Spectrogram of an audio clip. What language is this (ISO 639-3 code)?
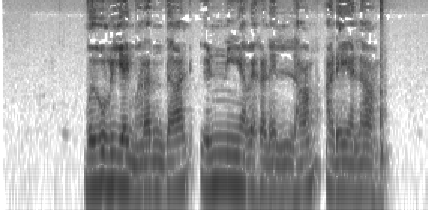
tam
